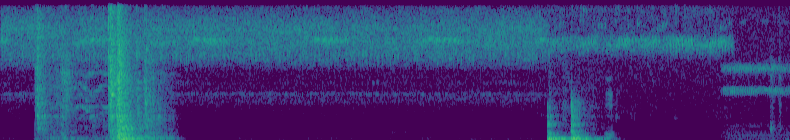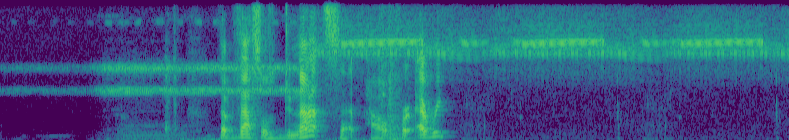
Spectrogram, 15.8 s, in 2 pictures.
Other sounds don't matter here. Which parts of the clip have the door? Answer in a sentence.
The door can be heard from 0.3 to 1.6 s, from 5.5 to 6.1 s and from 11.0 to 12.3 s.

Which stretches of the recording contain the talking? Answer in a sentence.
You can hear the talking from 10.1 to 12.3 s.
